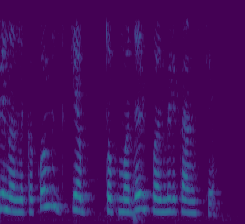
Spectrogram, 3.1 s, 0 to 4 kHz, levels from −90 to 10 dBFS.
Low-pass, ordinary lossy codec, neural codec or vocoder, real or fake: 3.6 kHz; AAC, 24 kbps; none; real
